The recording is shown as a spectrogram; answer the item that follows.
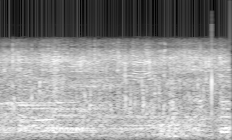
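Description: A steady rushing noise with faint voices underneath.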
